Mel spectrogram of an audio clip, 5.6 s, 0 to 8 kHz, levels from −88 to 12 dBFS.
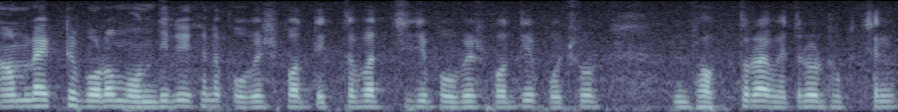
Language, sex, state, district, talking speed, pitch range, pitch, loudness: Bengali, male, West Bengal, Paschim Medinipur, 180 wpm, 145-155 Hz, 150 Hz, -19 LUFS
